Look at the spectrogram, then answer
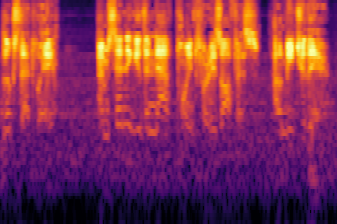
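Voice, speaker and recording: A man's voice: a little high, sing-song, fast, a crowd in the background. A man playing an analytical alien special agent in a video game, speaking in clipped, matter-of-fact phrases. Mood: businesslike.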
